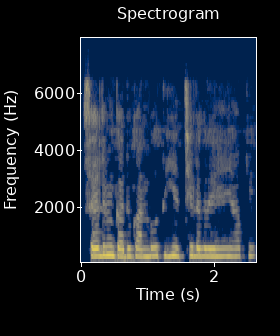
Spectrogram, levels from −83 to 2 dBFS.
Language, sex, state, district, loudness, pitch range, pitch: Hindi, female, Bihar, Kishanganj, -17 LUFS, 270-285 Hz, 275 Hz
